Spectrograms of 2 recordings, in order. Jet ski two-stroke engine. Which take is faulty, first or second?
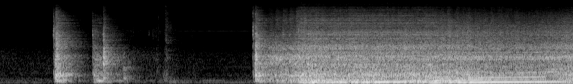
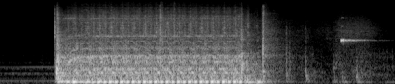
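first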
